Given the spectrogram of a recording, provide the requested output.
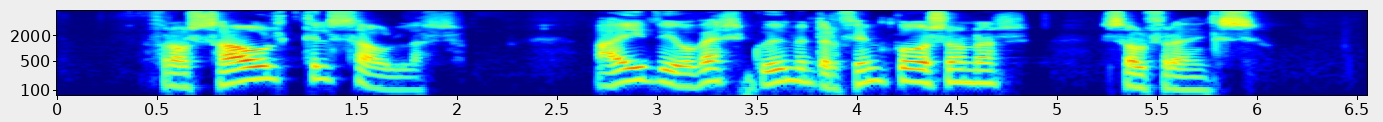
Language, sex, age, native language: Icelandic, male, 30-39, Icelandic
